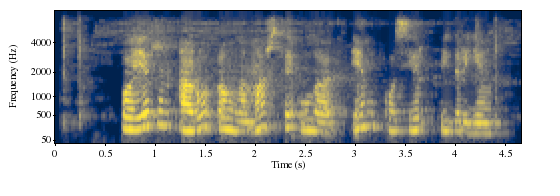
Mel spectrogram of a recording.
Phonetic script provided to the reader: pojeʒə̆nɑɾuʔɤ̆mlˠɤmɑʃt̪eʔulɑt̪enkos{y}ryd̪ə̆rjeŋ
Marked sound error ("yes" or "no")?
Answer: yes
